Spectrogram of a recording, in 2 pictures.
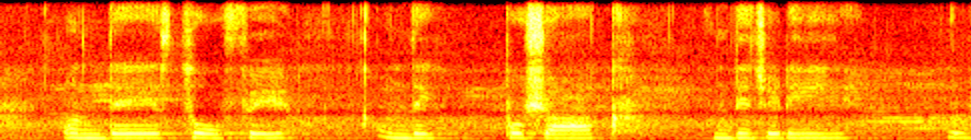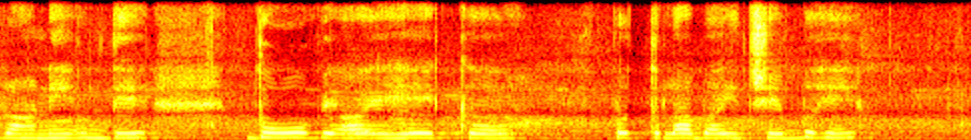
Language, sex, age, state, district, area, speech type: Dogri, female, 18-30, Jammu and Kashmir, Jammu, urban, spontaneous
